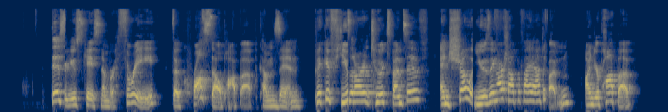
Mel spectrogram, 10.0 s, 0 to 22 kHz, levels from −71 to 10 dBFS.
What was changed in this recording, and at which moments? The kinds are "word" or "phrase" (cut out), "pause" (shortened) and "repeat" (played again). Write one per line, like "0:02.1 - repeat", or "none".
0:01.0 - phrase
0:02.5 - pause
0:04.7 - pause
0:05.2 - word
0:06.5 - pause
0:07.1 - word
0:08.2 - word
0:08.7 - pause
